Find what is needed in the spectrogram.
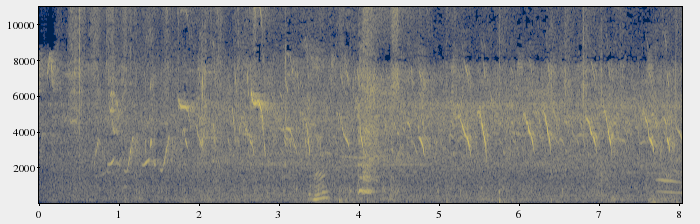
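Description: Chickens clucking and squawking as they are chased across a yard, with a few louder calls about halfway through. Many short, high chirps carry on throughout.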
